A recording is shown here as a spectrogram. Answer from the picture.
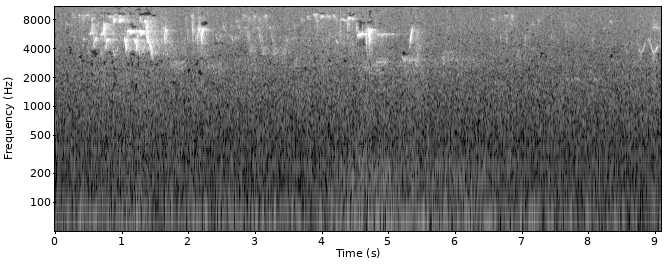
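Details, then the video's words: Olive-backed pipit giving thin, very high, slightly buzzy notes in short bursts a few seconds apart, over a soft steady outdoor hiss. "Olive Backed Pipit"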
